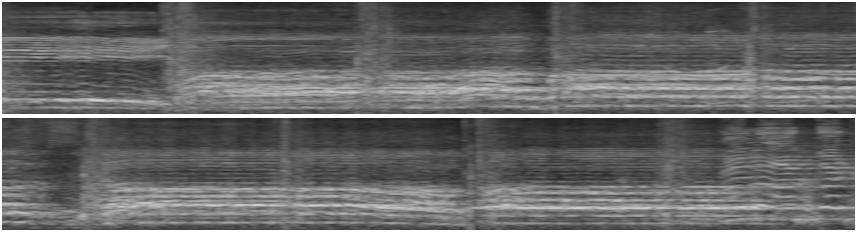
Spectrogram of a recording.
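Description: Group of men chanting an Urdu noha in unison, with hand strikes on the chest (matam) about once a second keeping the beat.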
